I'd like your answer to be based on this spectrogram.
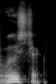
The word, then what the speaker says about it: Worcester: Can I say Worcestershire? And he goes, yeah, Worcestershire is okay. That kind of works. That's kind of a layman term. He's like, but you actually pronounce it Worcester.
